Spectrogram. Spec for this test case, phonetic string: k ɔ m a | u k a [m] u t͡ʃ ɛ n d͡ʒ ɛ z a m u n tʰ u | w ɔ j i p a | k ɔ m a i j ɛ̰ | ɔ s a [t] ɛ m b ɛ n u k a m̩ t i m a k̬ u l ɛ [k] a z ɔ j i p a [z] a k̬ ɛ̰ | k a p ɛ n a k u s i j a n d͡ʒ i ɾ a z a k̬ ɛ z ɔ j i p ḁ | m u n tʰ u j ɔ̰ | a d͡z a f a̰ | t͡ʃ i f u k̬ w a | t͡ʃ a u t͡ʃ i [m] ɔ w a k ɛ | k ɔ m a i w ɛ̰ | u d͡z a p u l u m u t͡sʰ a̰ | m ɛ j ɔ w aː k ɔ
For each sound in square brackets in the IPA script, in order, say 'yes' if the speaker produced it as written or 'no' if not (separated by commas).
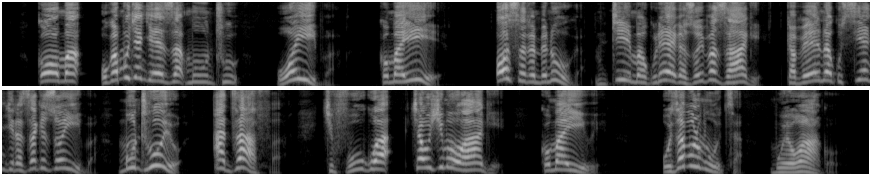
yes, yes, yes, yes, yes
